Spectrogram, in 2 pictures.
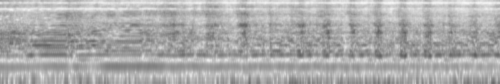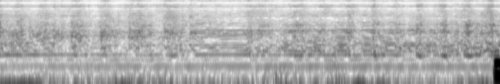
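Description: Cordless electric foil shaver buzzing steadily as it is worked over the nape of the neck, smoothing out the lines left in a skin fade.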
